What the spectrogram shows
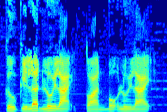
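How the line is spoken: Urgent, loud. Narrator (Vietnamese): Mộng Kỳ Lân Diệp Tinh Tú vội vàng lớn tiếng nói

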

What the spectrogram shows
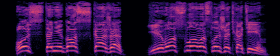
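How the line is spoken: Crowd shouting. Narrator (Russian): кричали из толпы

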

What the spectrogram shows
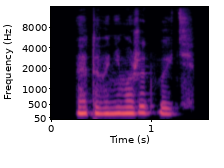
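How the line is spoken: Quiet dragon voice. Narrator (Russian): тихо сказал дракон

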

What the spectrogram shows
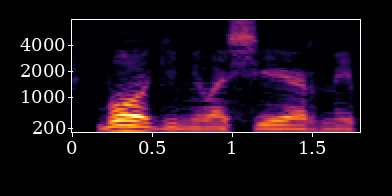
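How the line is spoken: King's anguished mutter. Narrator (Russian): пробормотал король в муке

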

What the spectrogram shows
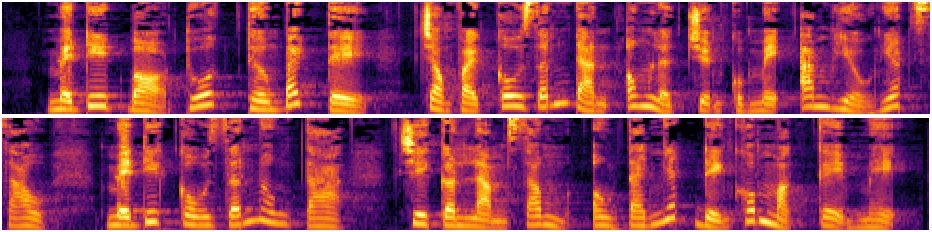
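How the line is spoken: Loud, exasperated. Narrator (Vietnamese): Văn Thiến Thiến chỉ tiếc diện sắt không thành thép, lớn tiếng nói

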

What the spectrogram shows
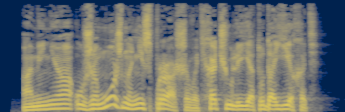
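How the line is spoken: Sulky mutter. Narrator (Russian): буркнул надувшийся Нанос

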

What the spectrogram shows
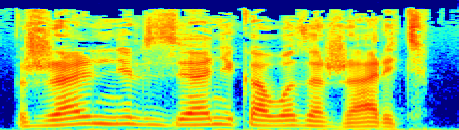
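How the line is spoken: Short laugh. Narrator (Russian): хохотнул Чет

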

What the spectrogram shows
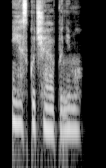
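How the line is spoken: Muffled mumble. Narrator (Russian): пробормотал Рин, уткнувшись матери в плечо

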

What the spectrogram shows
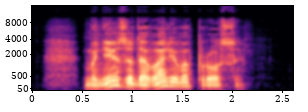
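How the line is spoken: Indifferent tone. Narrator (Russian): ответила она безразличным тоном

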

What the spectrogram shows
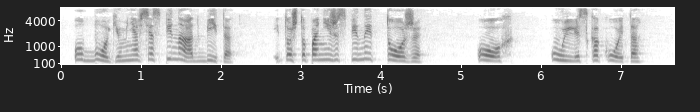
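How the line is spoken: Moaning in pain. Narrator (Russian): Простонала я, так как в эту минуту попыталась пошевелиться, и от копчика вверх по позвоночнику стрельнула болью

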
